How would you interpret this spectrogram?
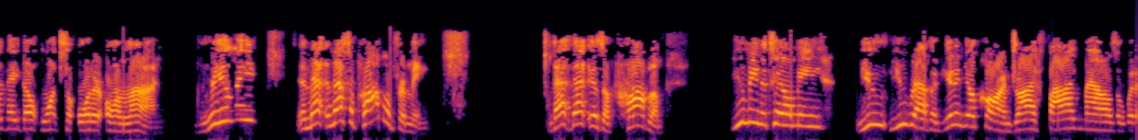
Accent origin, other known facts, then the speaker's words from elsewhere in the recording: San Francisco, California, United States; now in Oakland, United States; I'm in Oakland now. I was born and raised in San Francisco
